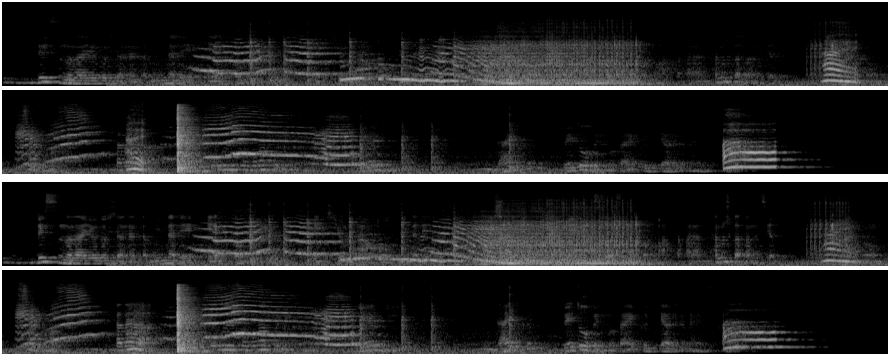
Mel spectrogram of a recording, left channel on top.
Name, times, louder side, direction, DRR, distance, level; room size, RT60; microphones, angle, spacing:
voice 1, 0.0-2.9 3.1-4.3 4.9-7.8 8.4-10.4 10.7-12.9 13.7-16.2, right 2 dB, 90° right, 5 dB, 1.1 m, -45 dB
sound 1, 1.0-14.9, right 1 dB, 10° right, 0.5 m, -36 dB
voice 2, 3.4-4.9 8.2-8.6 10.1-10.3 16.1-16.6, left 5 dB, 60° left, 14 dB, 0.4 m, -32 dB
8.3 x 5.0 x 4.7 m, 0.86 s
head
